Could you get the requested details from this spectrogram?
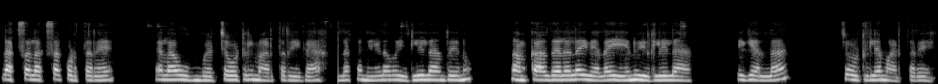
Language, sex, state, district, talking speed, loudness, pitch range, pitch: Kannada, female, Karnataka, Mysore, 95 wpm, -17 LUFS, 195-215 Hz, 205 Hz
